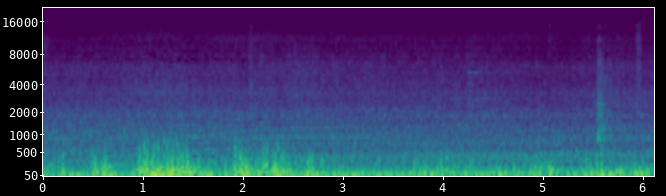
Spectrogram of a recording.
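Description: Wind buffeting the phone's microphone: a low rumble that swells in uneven gusts.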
